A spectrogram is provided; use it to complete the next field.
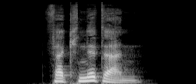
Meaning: to crinkle, to rumple
- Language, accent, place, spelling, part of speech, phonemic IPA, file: German, Germany, Berlin, verknittern, verb, /fɛɐ̯ˈknɪtɐn/, De-verknittern.ogg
